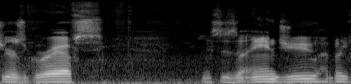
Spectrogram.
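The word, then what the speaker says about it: Anjou: This is a Anu, I believe, how you say it.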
